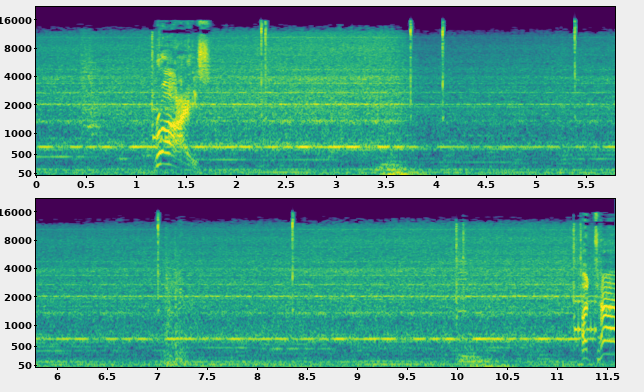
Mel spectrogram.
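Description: A low hum drones steadily.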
